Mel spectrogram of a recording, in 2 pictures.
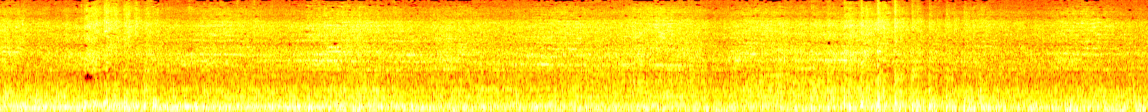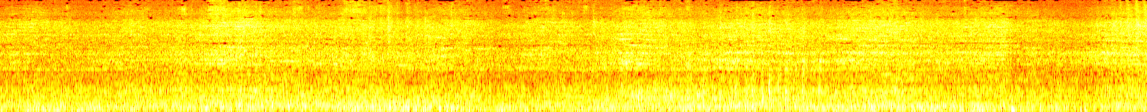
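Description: Union Pacific double-stack intermodal freight cars rolling past close by: a steady, loud rumble of steel wheels on rail with occasional clicks as the wheels cross rail joints.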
